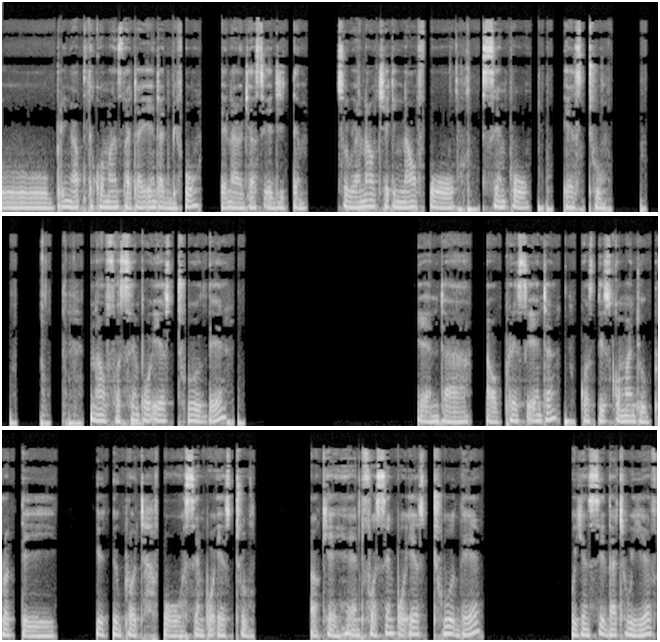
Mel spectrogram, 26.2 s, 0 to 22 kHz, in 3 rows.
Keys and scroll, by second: 3.0 Left, 4.6 Left, 6.1 BackSpace, 7.1 2, 7.6 Right, 10.3 BackSpace, 11.7 2, 13.4 Right, 20.8 Return.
